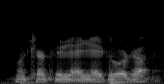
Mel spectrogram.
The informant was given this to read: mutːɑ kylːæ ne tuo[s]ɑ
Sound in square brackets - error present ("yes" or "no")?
yes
